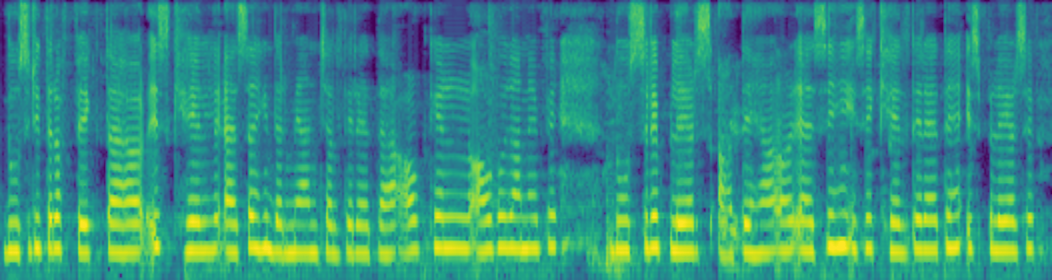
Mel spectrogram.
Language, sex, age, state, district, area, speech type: Urdu, female, 30-45, Bihar, Supaul, urban, spontaneous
